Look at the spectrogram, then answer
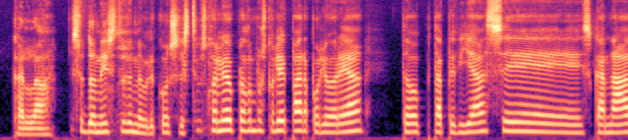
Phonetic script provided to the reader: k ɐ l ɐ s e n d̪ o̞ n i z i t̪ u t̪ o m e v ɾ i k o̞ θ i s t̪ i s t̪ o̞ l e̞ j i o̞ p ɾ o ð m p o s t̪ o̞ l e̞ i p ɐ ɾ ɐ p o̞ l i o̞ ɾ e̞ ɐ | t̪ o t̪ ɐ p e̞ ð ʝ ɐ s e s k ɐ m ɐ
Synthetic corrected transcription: k ɐ l ɐ s i n d̪ o̞ n i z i t̪ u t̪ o n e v ɾ i k o̞ s i s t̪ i s t̪ o̞ l e̞ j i o̞ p ɾ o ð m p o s t̪ o̞ l e̞ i p ɐ ɾ ɐ p o̞ l i o̞ ɾ e̞ ɐ | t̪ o t̪ ɐ p e̞ ð ʝ ɐ s e s k ɐ n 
